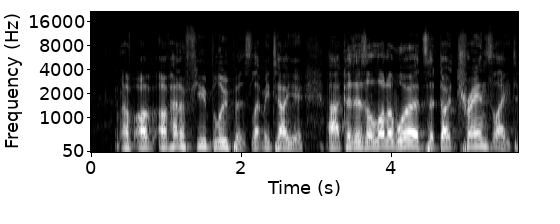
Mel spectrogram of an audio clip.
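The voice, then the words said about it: Australian accent. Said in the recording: “an Aussie accent”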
